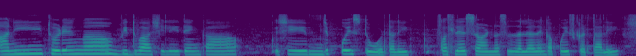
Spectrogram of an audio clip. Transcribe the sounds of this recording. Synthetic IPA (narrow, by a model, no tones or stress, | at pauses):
añit̪ʰoɽeŋʋid̪ʋaɕilit̪ɛ̃ŋka | əɕim̤əɲd͡ʑepəjst̪oʋəɾt̪alikəslesəɳːəsəd͡zaljalat̪ɛ̃ŋkapəjskəɾt̪ale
